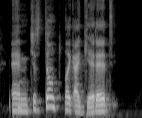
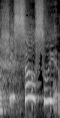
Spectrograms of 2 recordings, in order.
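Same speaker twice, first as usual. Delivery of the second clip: Southern belle; slower than usual. Retold or imitated. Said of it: "doing the Southern thing".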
